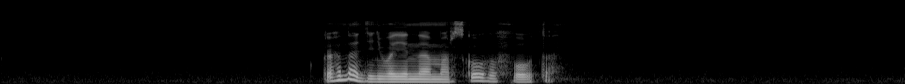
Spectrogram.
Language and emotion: Russian, neutral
